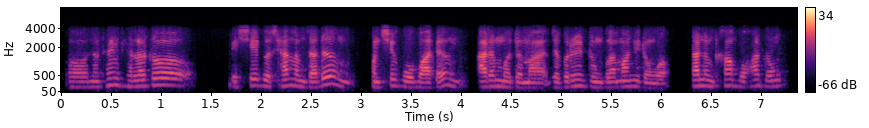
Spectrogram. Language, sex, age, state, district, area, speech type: Bodo, male, 18-30, Assam, Chirang, rural, conversation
